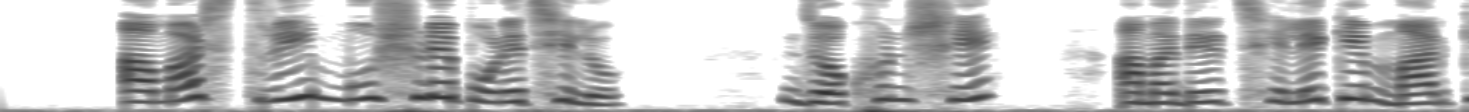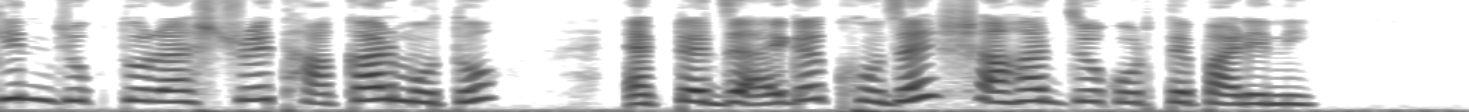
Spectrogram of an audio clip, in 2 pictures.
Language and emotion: Bengali, sad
